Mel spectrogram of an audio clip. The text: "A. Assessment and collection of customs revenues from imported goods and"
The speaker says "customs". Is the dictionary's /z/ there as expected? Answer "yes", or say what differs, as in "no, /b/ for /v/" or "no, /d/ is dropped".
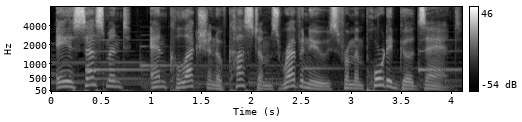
yes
